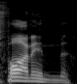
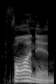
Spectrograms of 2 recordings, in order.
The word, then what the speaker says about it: Groening: there, along with Matt Fawn. Is that how you say his name? I think it's Fawnin. Fawnin, thank you.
